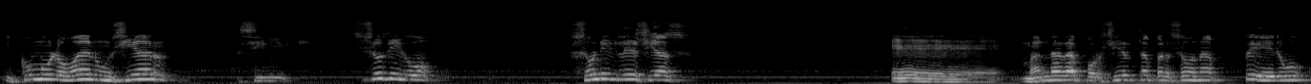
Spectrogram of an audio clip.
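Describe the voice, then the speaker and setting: In a dull, lo-fi recording, a man with a high voice for a male gives an informal sermon. His tone is dark but his intonation lively, and he speaks slowly, repeating words for emphasis.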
